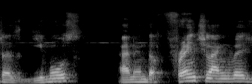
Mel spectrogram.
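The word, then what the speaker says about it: guillemets: called we english speakers would read it as gilimetz but it's a french word and it's pronounced as guimos and in the french language you don't have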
